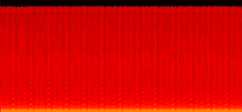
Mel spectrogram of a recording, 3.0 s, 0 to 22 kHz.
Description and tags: Move It Bass
retro sounding bass great for oldschool rave or techno music created on my Roland Juno-106
bass, electronic, oldschool, Rave, synth, techno, trance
